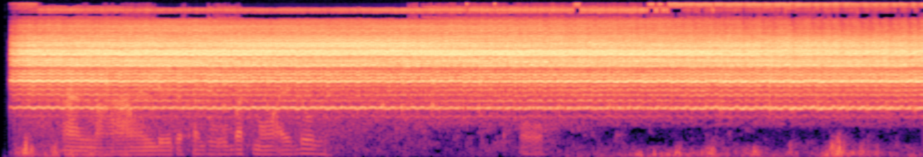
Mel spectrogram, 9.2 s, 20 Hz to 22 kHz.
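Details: Cicadas in a forest fill the air with a loud, steady, high-pitched shrill drone amid strong wind, late afternoon around 3:29 as it grows dark; a man briefly speaks nearby.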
